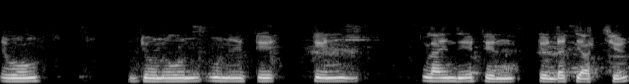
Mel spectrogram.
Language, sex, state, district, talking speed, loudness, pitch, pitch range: Bengali, male, West Bengal, Kolkata, 105 wpm, -17 LUFS, 150 Hz, 145-175 Hz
